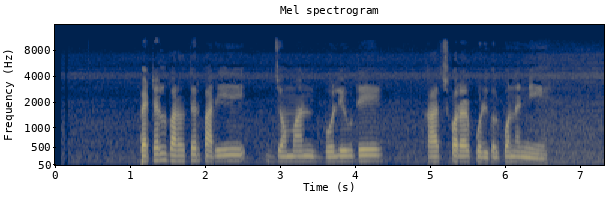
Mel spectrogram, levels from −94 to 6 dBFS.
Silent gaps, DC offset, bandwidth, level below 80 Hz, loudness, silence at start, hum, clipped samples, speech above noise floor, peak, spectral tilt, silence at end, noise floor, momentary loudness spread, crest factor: none; under 0.1%; 11 kHz; -78 dBFS; -30 LUFS; 1.15 s; none; under 0.1%; 31 dB; -8 dBFS; -6 dB/octave; 0.05 s; -61 dBFS; 11 LU; 24 dB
